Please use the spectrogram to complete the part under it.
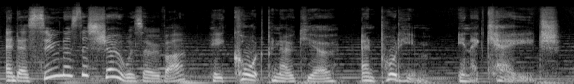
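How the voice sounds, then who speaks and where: Casting: female children's story narrator, hugely expressive pitch, medium register, music bed. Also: measured pace.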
